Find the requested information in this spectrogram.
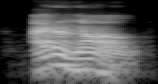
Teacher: Ellos simplemente dicen I don't. Hasta la N le llegan.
